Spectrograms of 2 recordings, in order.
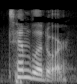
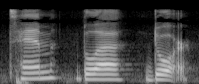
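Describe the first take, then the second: First: The syllables run together as one word. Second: Each syllable is said separately with breaks.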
